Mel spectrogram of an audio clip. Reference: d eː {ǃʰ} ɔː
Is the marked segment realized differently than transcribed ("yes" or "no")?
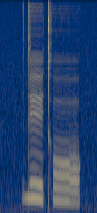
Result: yes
